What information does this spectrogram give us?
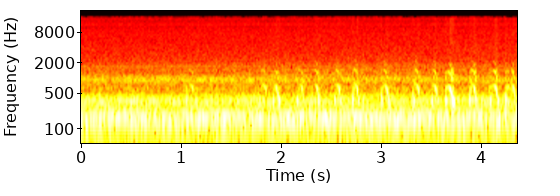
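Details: Eastern screech owl at a nest box during an early morning visit: after a quiet second of low rumble, faint soft chirps begin and build into a regular series of short falling notes.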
